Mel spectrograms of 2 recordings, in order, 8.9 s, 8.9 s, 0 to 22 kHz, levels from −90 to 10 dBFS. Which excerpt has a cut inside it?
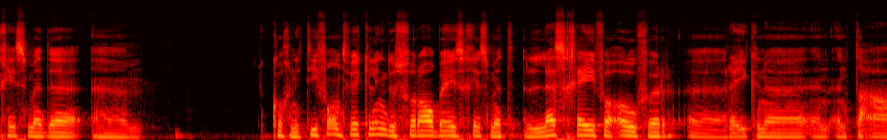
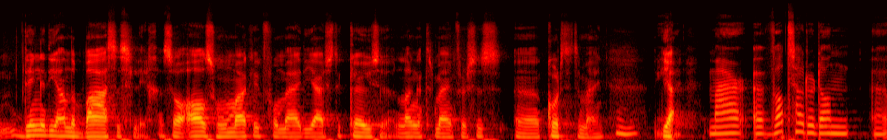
second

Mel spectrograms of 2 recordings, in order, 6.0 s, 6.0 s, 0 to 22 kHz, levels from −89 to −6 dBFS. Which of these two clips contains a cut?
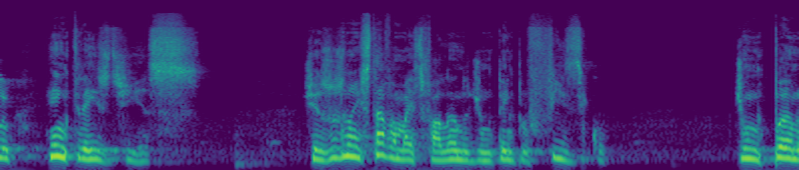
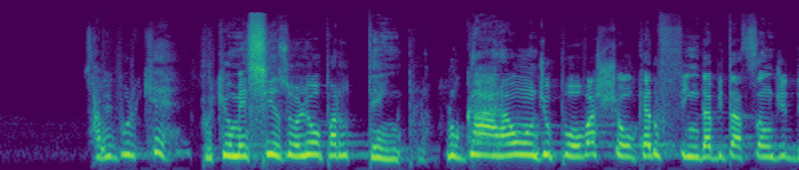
second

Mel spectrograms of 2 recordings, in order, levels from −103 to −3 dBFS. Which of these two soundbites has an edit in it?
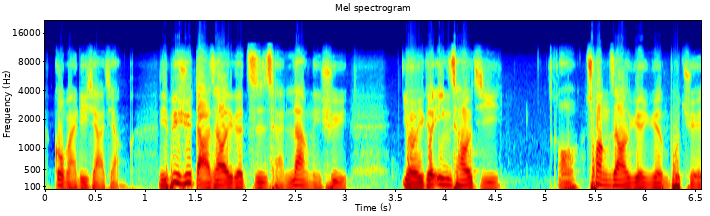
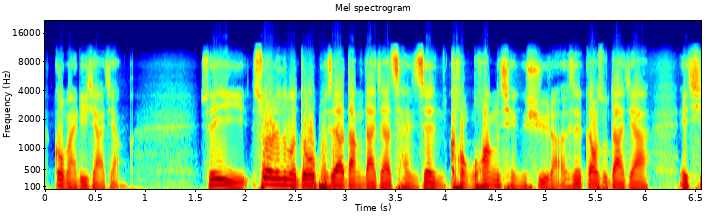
first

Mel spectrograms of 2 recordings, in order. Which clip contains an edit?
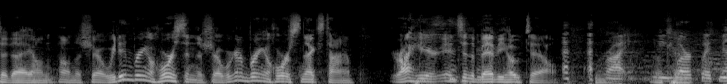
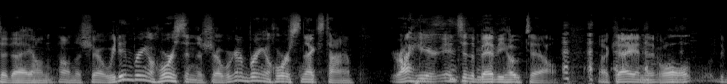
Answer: first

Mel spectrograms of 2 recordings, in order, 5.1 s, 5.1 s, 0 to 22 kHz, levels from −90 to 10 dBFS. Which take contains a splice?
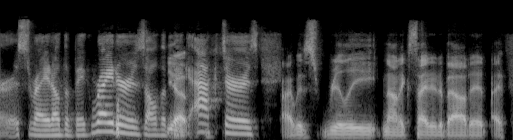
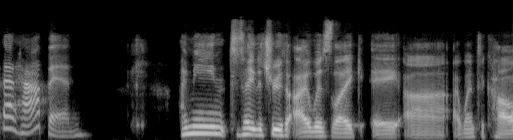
first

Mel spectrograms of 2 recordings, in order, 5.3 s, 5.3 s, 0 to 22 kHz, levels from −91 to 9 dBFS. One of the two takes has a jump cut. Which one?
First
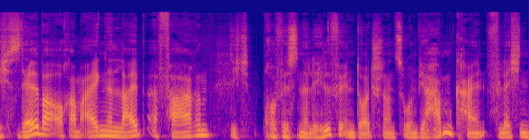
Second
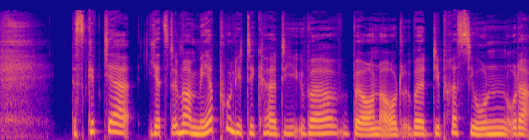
first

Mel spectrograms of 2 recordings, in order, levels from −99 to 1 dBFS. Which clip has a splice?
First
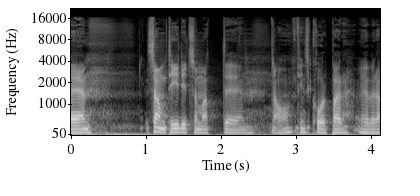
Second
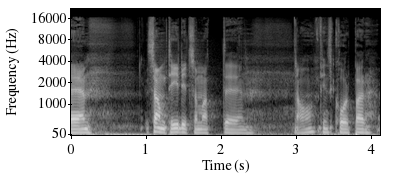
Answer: first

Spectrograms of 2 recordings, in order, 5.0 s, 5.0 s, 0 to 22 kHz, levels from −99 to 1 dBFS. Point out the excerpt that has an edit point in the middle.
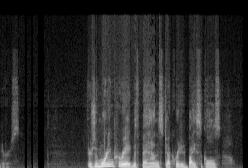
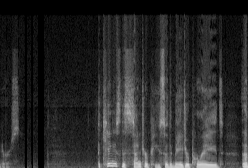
first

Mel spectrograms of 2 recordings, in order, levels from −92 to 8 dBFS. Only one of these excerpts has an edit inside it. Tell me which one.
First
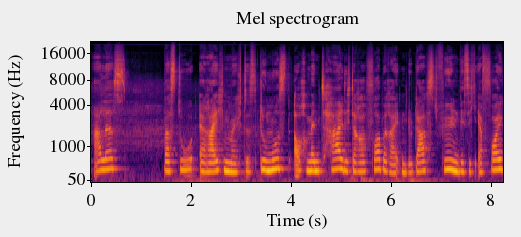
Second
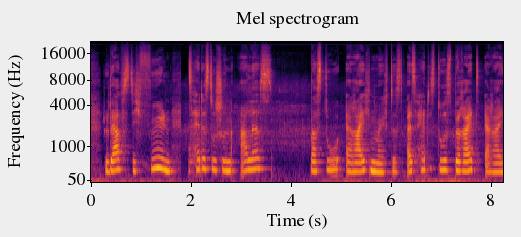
first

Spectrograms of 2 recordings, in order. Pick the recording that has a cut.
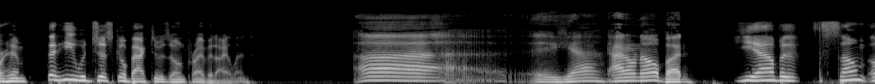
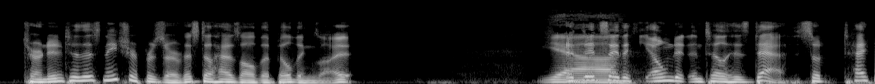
first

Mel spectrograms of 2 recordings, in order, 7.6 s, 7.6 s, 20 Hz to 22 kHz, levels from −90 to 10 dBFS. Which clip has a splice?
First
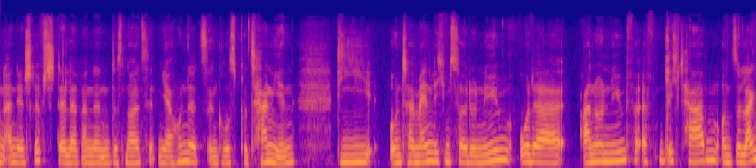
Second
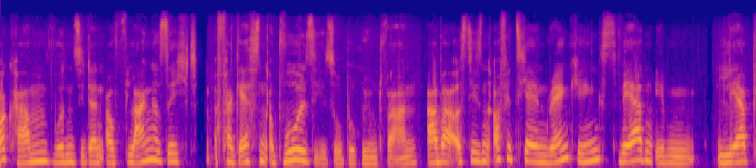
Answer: second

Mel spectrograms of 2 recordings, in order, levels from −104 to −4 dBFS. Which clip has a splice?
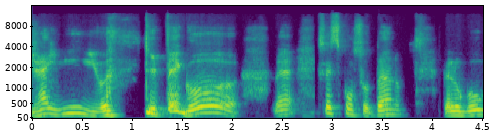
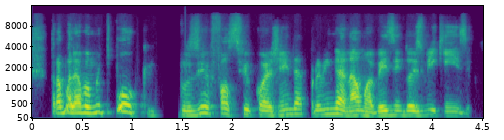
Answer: first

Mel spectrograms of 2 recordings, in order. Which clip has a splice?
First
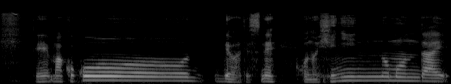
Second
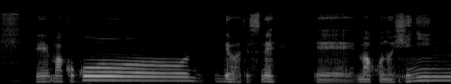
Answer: first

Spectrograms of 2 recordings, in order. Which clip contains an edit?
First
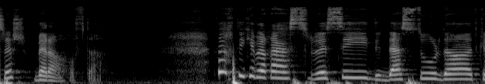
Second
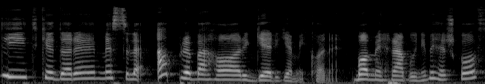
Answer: second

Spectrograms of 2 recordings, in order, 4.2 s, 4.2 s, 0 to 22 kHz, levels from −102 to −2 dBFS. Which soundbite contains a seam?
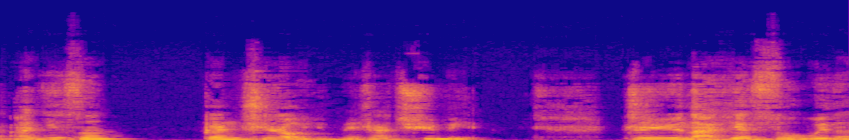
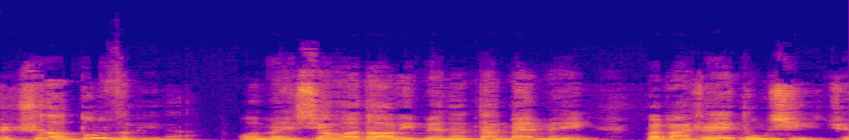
second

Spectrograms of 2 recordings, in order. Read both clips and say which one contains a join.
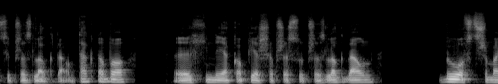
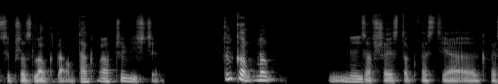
second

